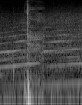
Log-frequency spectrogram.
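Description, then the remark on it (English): A race car engine hums with a steady, buzzing drone, broken by two short, louder bursts, one early and one right at the end, as it is revved up. “It was revving up.”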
